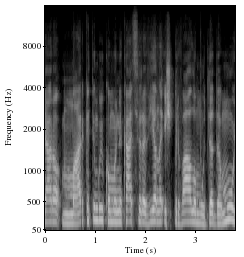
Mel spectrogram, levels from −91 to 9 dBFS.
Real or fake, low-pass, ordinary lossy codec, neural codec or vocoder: fake; 14.4 kHz; Opus, 64 kbps; autoencoder, 48 kHz, 128 numbers a frame, DAC-VAE, trained on Japanese speech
